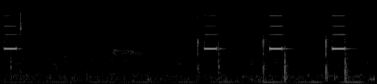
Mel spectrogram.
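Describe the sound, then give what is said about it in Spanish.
Four short electronic beeps from a Toshiba microwave oven as it is switched on, one near the start and three more spaced evenly toward the end, each a clear high tone with harmonics over a low background hum. “Porque yo la, la enciendo, ¿vale? Oyen el pitido, ¿verdad?”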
